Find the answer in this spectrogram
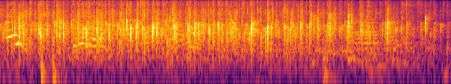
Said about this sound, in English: So, beginning tonight's event is going to be Jeff Staple from Staple Design. He'll be moderating. Give him a big round of applause.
